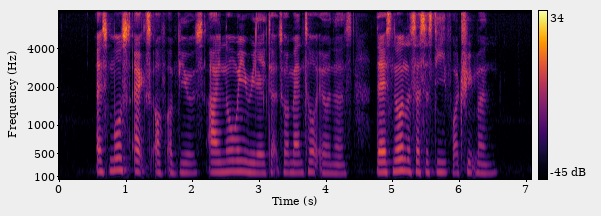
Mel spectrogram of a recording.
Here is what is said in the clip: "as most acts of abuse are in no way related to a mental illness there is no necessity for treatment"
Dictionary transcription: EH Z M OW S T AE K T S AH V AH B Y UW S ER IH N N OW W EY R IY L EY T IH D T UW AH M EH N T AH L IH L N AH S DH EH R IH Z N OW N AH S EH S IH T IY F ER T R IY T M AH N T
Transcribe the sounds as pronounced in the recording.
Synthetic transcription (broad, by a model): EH S M OW S T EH K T S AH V AH B Y UW S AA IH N N OW W EY R IY L EY T IH D T UW AH M EH N T AH L IH L N AH S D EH R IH S N OW N AH S EH S IH T IY F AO T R IY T M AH N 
